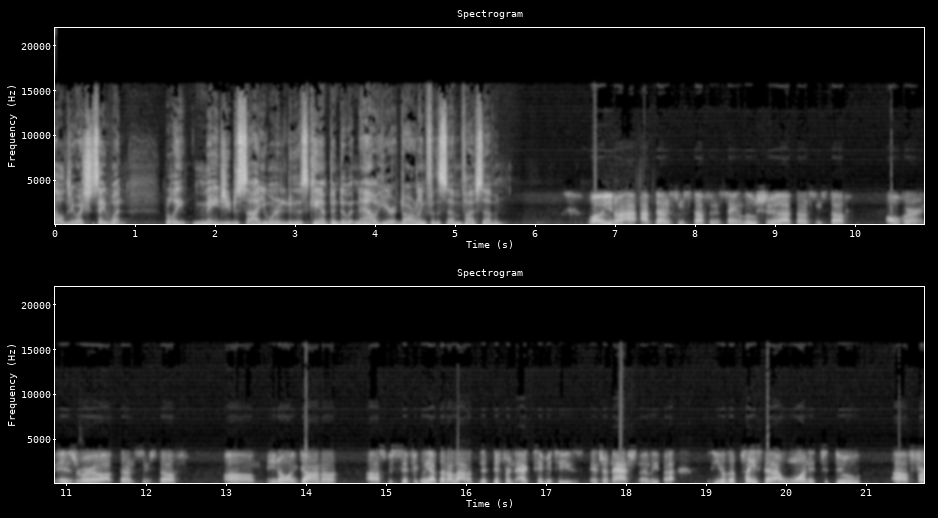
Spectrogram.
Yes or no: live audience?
no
